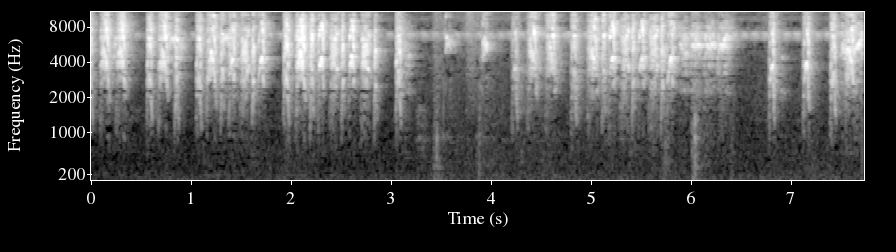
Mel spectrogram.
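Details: Sooty-headed bulbul song used as a lure so other birds respond quickly, a busy, high-pitched warbling chatter with short breaks and sharp chirps, continuing almost without pause.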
